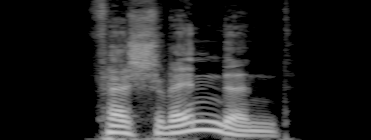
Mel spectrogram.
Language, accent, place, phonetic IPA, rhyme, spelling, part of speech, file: German, Germany, Berlin, [fɛɐ̯ˈʃvɛndn̩t], -ɛndn̩t, verschwendend, verb, De-verschwendend.ogg
- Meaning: present participle of verschwenden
